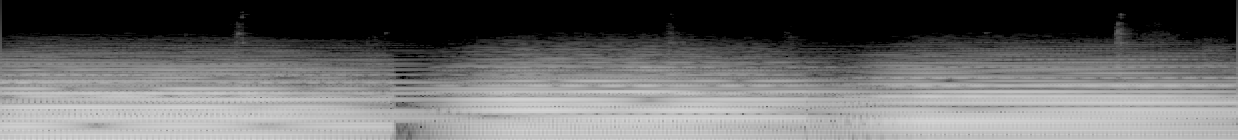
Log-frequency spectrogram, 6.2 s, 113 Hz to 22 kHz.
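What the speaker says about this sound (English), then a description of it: "now you can hear, even after I let go, the sound is still lingering" Korg Prologue 8 synth pad with a long release, sustained chords shifting between notes and continuing to ring after each key is let go, fading gently rather than stopping, alone with no voices.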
